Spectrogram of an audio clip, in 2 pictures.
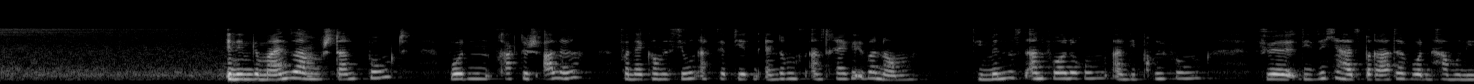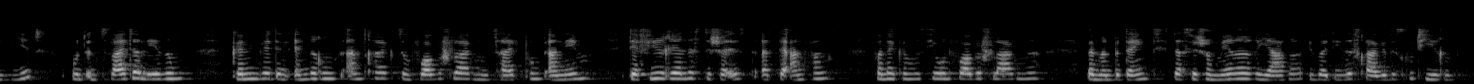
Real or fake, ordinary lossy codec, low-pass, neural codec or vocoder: real; MP3, 24 kbps; 5.4 kHz; none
